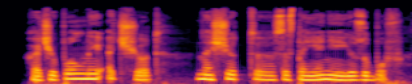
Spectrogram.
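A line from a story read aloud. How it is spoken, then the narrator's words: Plain. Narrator (Russian): сказал он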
